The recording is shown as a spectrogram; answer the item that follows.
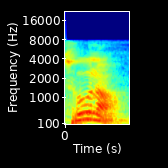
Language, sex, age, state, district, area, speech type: Odia, male, 45-60, Odisha, Ganjam, urban, read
